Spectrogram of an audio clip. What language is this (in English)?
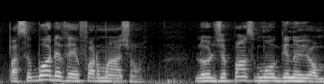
Wolof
